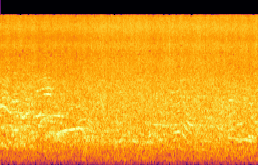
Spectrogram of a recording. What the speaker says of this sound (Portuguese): Entrando na igreja, tá chovendo pra caramba, tá caindo o mundo aqui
